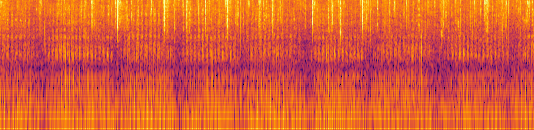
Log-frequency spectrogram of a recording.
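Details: Cat's low rumbling purr beneath prominent fireplace crackling, the fire's sharp snaps and pops nearly as noticeable as the soft pulsing drone.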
